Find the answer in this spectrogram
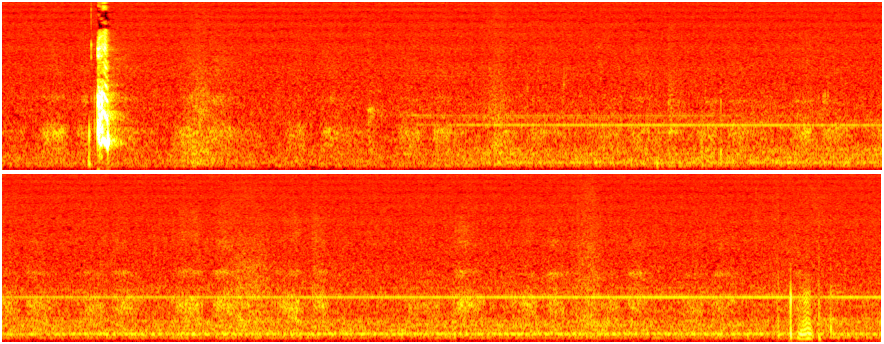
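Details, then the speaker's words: Hiccups during sleep: one sharp, sudden hiccup, then a long quiet stretch with a steady faint hum, and a softer second hiccup near the end. "survived the hiccups."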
